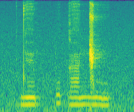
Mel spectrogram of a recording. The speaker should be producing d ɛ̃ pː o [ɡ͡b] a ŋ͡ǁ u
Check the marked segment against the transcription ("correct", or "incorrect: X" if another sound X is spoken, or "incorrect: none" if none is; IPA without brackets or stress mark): incorrect: ɡ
